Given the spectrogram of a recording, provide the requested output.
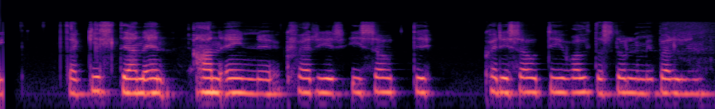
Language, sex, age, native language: Icelandic, male, 12, Icelandic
